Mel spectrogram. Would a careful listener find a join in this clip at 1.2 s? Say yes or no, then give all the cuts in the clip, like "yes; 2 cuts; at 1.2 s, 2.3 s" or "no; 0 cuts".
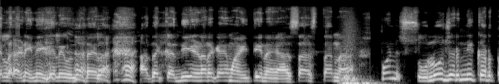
no; 1 cut; at 3.7 s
